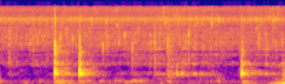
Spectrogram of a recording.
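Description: Sweet potato and potato pieces frying in oil in a pan while being stirred, a soft steady sizzle broken by a few sharp clicks and scrapes of the utensil.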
